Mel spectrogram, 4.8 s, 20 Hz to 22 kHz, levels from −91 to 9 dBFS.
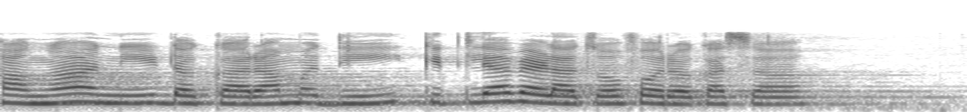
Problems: none marked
